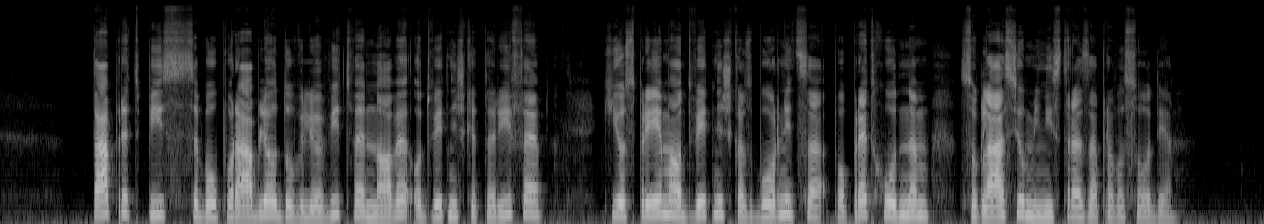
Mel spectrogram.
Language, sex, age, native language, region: Slovenian, female, 30-49, Slovenian, Central Slovenia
